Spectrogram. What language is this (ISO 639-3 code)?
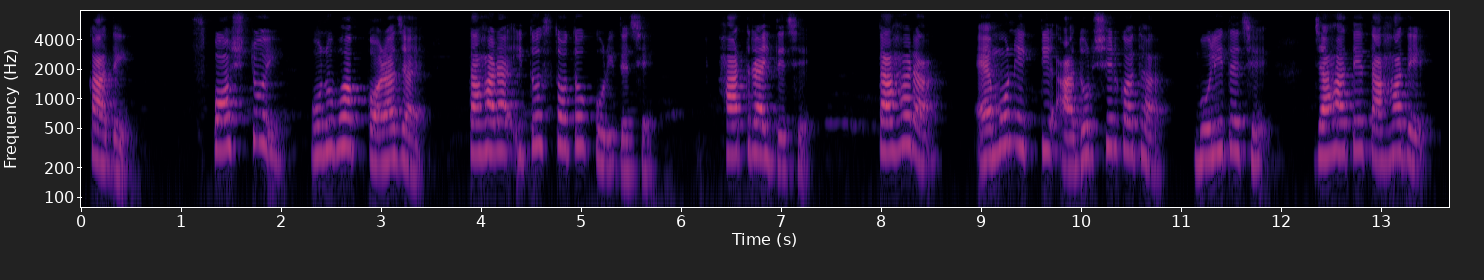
ben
